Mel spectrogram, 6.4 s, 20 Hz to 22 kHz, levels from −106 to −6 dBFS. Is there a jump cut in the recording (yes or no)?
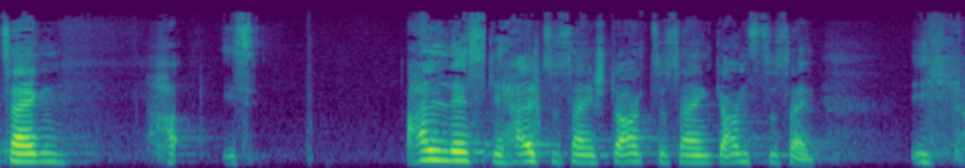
yes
